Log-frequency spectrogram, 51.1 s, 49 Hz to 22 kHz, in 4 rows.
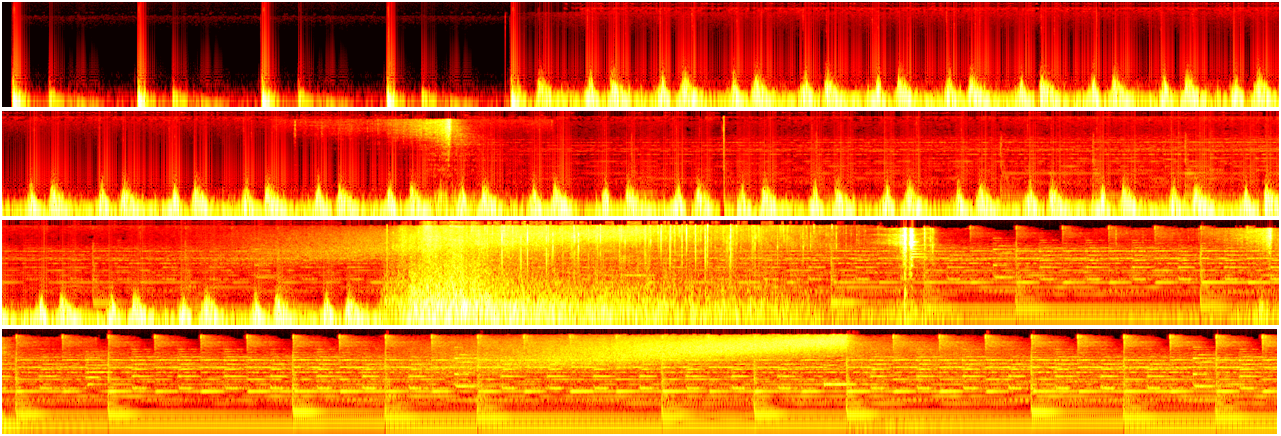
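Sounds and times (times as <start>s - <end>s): heartbeat-like bass thumps: 0.1s - 34.6s
rising whoosh: 28.0s - 35.1s.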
